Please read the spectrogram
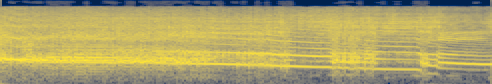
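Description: A man's long, loud scream sliding steadily down in pitch, as from a man being put to death in an electric chair.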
